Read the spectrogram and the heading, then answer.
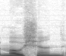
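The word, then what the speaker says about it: Motian: And besides all that, people said Motion so much I thought, beep it, I'll pronounce it like that. Modian, pronounced Motion, sounded more American. I changed the pronunciation, but not the spelling.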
